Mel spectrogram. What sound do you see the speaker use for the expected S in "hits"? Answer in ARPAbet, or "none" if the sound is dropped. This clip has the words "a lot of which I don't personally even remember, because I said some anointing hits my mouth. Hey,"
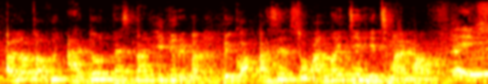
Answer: none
